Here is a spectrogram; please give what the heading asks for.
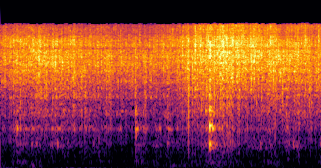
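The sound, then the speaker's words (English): Vegetables sizzle steadily in a pan as they are turned with spring-loaded tongs. A dense, hissing fry runs throughout, with a few soft clicks and scrapes from the turning, and no voices. “what I love to use, my favorite utensil for this, is a big tong it's spring-loaded so I can operate it with one hand and hold the pan with the other. So now I'm going to be turning them with the tong.”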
